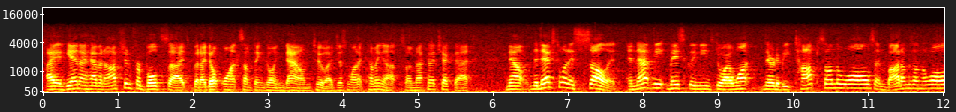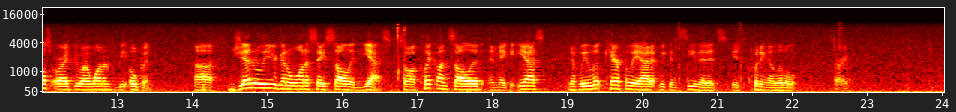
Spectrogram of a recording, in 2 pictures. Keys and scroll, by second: 23.4 Escape.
